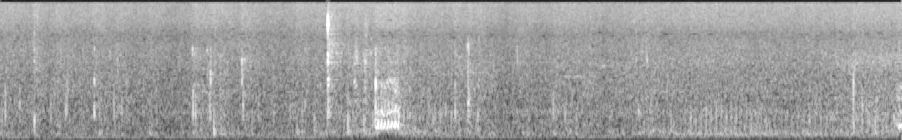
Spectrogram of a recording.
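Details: Maine Coon mother with two-month-old kittens at a breeding cattery; an even low purr, broken by a short tonal squeak near three seconds and another at the very end, plus light rustles.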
